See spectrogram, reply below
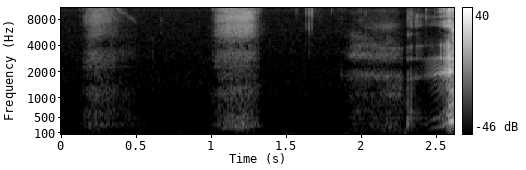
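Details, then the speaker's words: Simulated female sneezing roleplay with a feather tickling the nose: two short breathy bursts, then a rising noisy release like a sneeze building and going off. "What are you doing with that feather? You want to tickle my nose with it? Why? You enjoy letting people sneeze?"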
